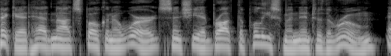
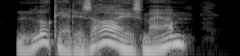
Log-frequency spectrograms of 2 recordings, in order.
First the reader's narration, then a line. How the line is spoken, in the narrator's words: whispered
